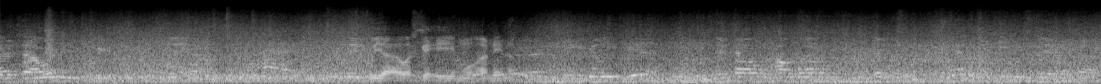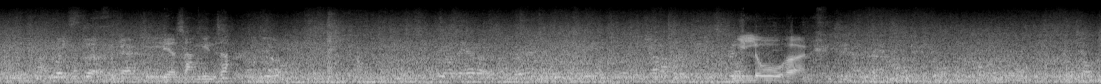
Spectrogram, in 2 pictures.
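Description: Adult passengers talk nearby in an enclosed cabin.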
